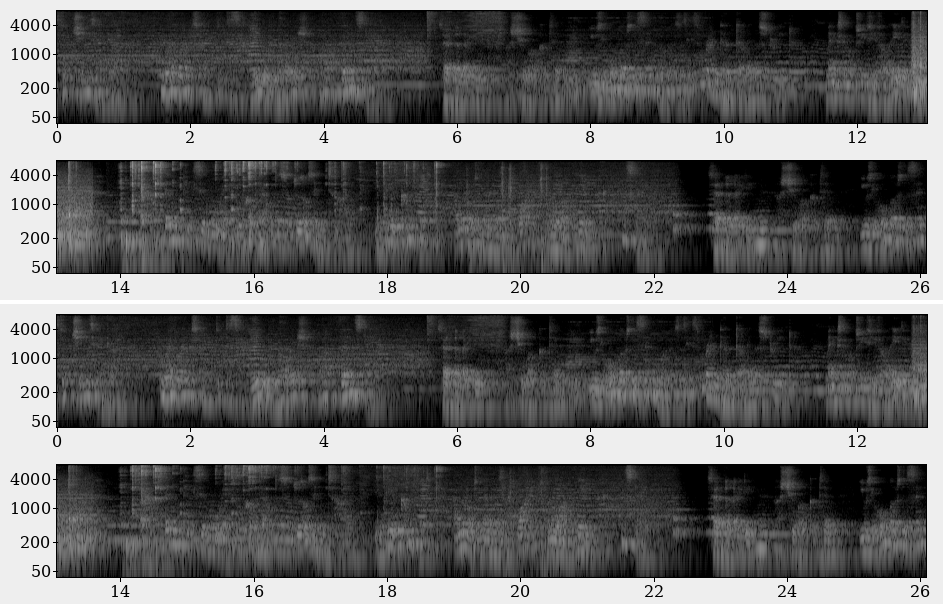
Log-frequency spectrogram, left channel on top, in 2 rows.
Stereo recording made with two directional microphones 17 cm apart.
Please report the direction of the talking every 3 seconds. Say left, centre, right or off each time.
right, right, right, right, centre, centre, right, right, right.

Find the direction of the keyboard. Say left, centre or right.
left.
